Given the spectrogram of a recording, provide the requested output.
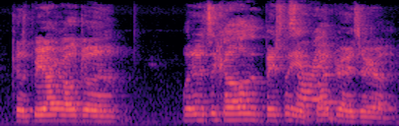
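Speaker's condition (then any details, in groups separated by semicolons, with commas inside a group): Friedreich's ataxia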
